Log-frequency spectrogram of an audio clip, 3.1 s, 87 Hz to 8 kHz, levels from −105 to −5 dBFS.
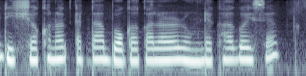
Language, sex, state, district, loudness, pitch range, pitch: Assamese, female, Assam, Kamrup Metropolitan, -15 LUFS, 220-235 Hz, 230 Hz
